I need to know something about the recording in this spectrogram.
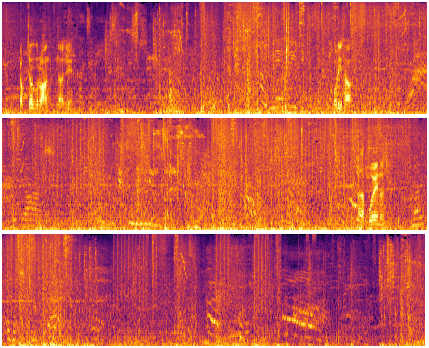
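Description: Energy weapons fire in rapid bursts with sharp zaps and impacts.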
